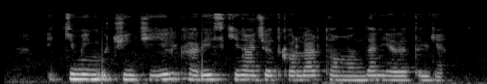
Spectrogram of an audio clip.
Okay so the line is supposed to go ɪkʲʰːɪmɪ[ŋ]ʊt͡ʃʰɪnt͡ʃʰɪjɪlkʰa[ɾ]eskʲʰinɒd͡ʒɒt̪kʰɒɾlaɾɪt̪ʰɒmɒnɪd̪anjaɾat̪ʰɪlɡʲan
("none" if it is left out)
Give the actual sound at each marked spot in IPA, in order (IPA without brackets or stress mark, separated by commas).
ŋ, ɾ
